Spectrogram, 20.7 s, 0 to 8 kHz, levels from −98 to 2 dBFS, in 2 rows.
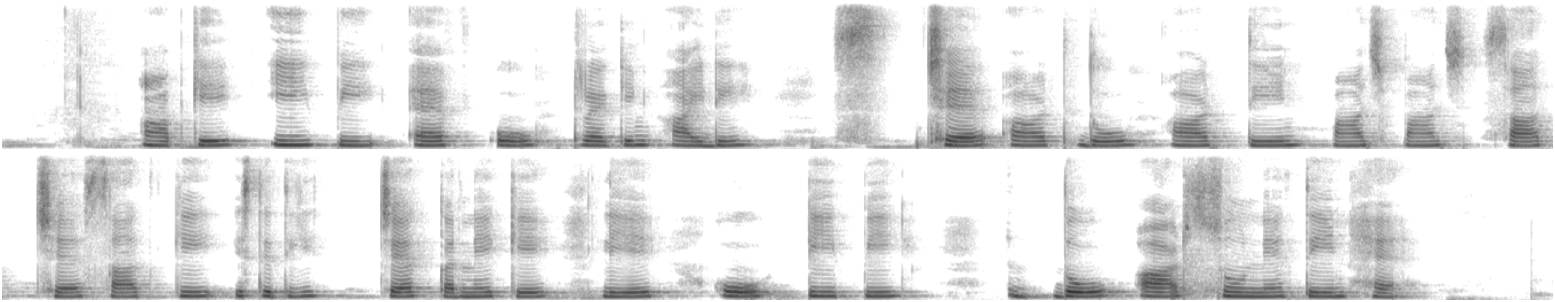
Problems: background sounds at intervals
